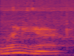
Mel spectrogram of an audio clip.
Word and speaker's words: Hriniak: third basemen iron in Hriniak I think that's the catcher that's how you pronounce the catcher's name Hriniak okay so though the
